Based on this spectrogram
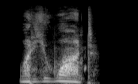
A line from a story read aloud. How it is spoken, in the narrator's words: Foster whispered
